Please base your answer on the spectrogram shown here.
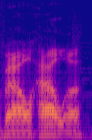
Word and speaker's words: VA-11 Hall-A: you kidam Miki Valhalla the name sounds silly and a bit hard to pronounce good thing it's actually called Valhalla the funny numbers and letterings are just a code anyway I visited this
